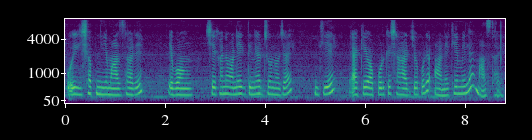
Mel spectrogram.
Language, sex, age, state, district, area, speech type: Bengali, female, 18-30, West Bengal, Birbhum, urban, spontaneous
